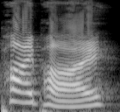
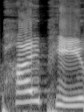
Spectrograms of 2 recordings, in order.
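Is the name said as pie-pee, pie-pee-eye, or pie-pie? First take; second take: pie-pie; pie-pee. First: The name ends with a repeated pie syllable. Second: The name ends with the letter P only. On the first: "not Pi Pi" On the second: "not Pi P like some of the dumb Americans say"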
